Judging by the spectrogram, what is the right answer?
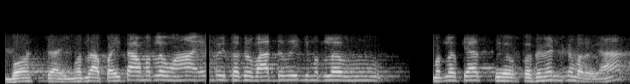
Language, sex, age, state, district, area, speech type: Maithili, male, 18-30, Bihar, Samastipur, urban, conversation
